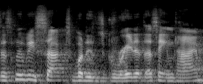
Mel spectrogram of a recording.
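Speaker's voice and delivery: normal talking voice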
